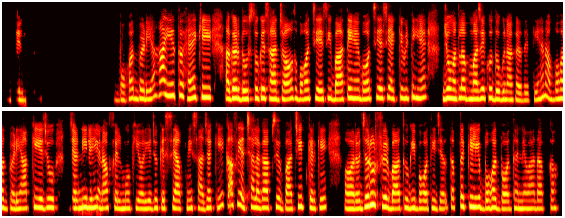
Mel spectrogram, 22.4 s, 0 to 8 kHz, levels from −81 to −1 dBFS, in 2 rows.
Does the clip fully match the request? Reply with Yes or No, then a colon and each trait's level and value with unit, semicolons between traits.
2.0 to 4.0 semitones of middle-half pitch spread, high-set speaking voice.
Yes: average, 2.7 semitones; high, 245 Hz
